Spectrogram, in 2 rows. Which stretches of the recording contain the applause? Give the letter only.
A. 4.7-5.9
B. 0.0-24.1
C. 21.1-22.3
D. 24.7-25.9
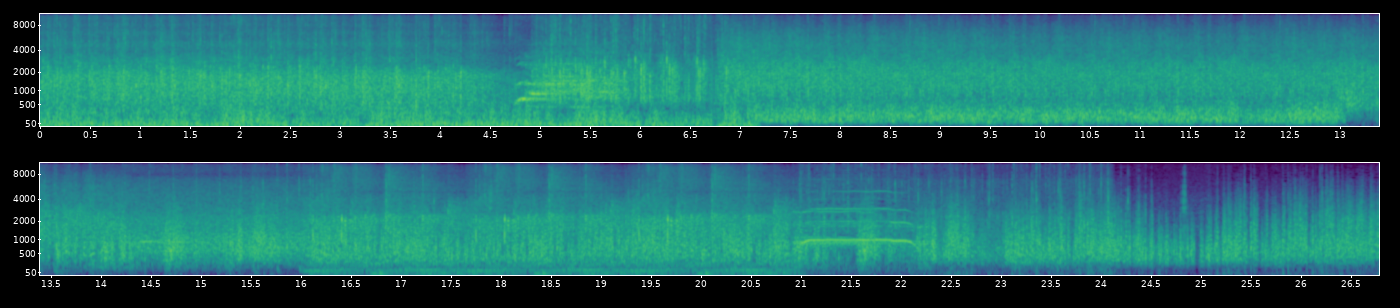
B.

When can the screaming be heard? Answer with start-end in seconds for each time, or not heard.
4.7-5.9.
